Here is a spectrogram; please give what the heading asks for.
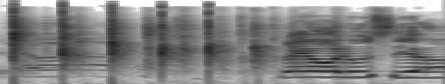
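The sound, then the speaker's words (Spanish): A few sharp, evenly spaced handclaps snap out one after another, after which loud, sustained voices take over. “¡Aplauso, che!”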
